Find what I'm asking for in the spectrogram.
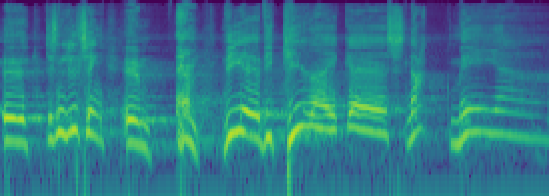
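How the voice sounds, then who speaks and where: A young man doing a brash, rambling stand-up routine on stage, sometimes stuttering when worked up. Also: very high-pitched. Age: young adult. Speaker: stand-up comedian. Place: stage in a large hall before an audience. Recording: reverberant hall, faint noise.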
